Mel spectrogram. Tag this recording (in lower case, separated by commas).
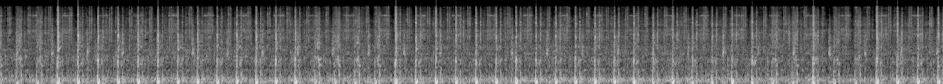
heavy engine (low frequency)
